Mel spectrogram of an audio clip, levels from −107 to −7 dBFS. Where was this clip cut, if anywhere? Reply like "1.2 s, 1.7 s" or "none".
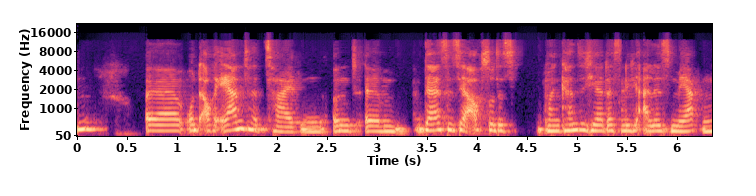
3.4 s, 4.2 s, 5.4 s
